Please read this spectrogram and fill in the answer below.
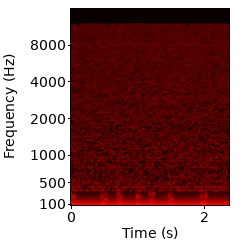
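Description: Idle audio from a DVD/VCR player showing its menu with no programme playing: a steady low electrical hum under faint hiss, with soft low thumps at irregular spacing, about three or four a second.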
